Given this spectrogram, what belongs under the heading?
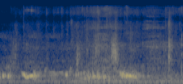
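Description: Mamdeen pigeons coo in two distinct throaty rolls, close and moderately loud, over a quiet loft background.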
